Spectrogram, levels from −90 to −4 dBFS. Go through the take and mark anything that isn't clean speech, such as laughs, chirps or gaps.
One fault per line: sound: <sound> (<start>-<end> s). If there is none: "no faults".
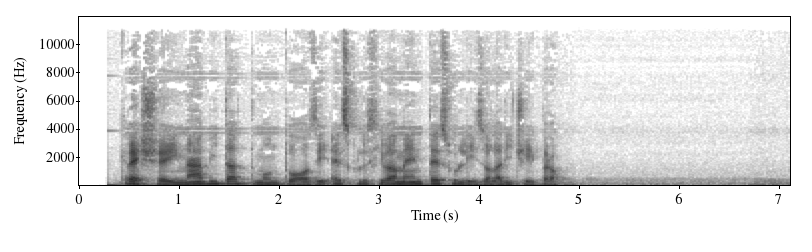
no faults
